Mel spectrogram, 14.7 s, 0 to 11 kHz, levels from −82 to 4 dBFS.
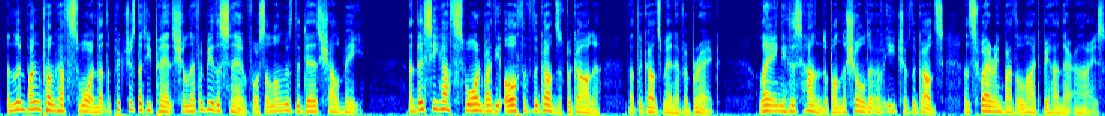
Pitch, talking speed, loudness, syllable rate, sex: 140 Hz, 250 wpm, -21 LUFS, 5.7 syllables/s, male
